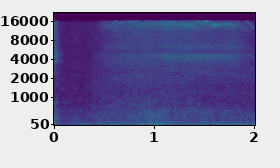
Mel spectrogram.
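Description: A man's faint, long deep breath in, starting about half a second in and lasting about a second and a half. It is a slow recovery breath taken in a breathing exercise after warm-up drills.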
